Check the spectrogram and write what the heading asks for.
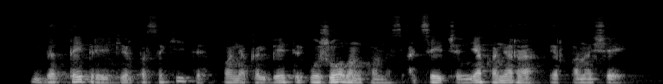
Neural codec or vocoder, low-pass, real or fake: none; 10.8 kHz; real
